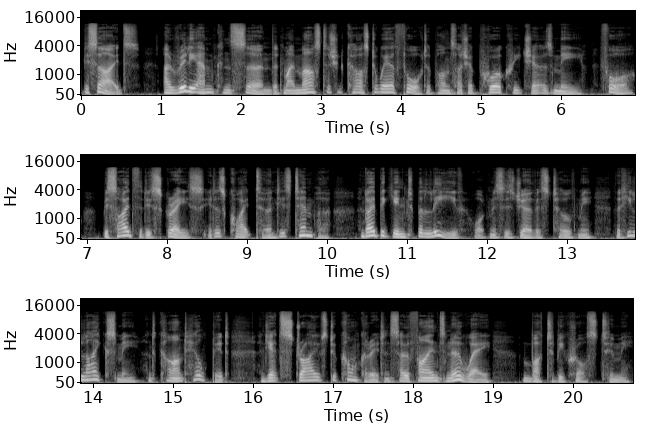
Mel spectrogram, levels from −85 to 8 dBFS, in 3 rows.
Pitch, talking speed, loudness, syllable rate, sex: 115 Hz, 190 wpm, -21 LUFS, 4.8 syllables/s, male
